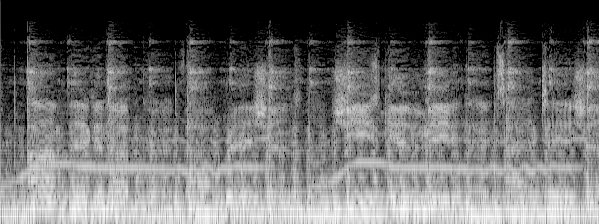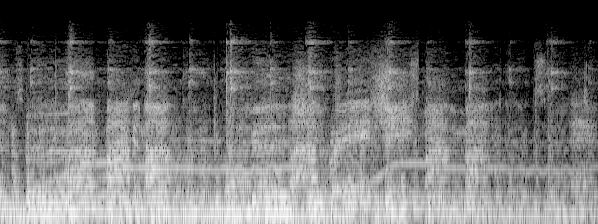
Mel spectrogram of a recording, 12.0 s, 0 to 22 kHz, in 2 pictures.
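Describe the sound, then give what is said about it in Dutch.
An electro-theremin, a variation on the theremin devised in the 1950s, sings a high, smooth melody that swoops upward into long held notes, repeating every few seconds over a full, steady pop band backing with drums and bass. “Eigenlijk was wat je net hoorde geen echte theremin, maar een electro een soort variatie op de theremin die in de jaren 50 werd bedacht.”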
